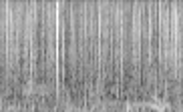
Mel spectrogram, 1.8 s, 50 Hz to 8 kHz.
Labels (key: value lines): label: biophony, cascading saw
recorder: SoundTrap 600 or HydroMoth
